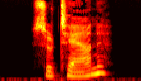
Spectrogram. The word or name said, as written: sauternes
